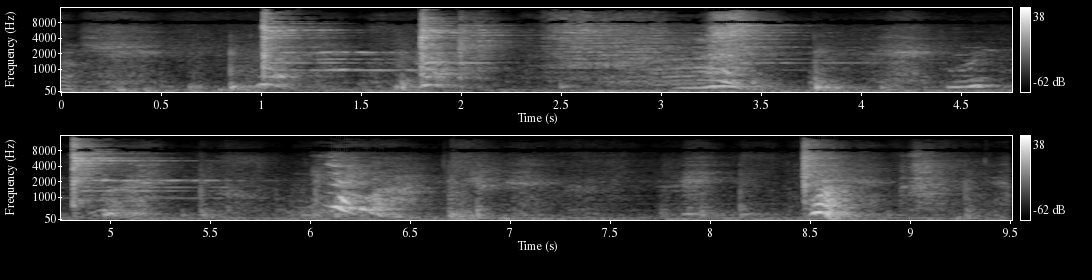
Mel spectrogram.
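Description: Wooden practice swords clack together sharply in an echoing room.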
